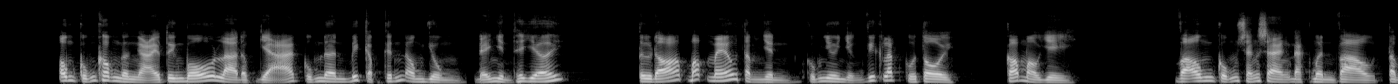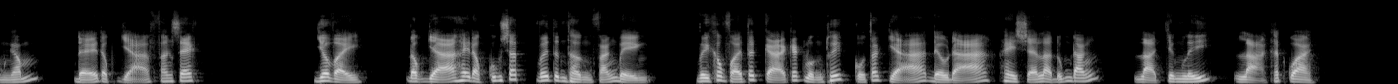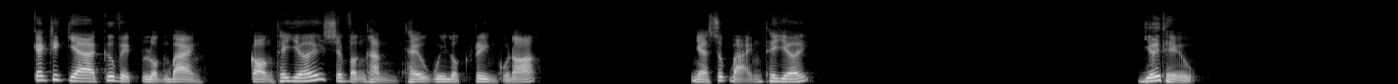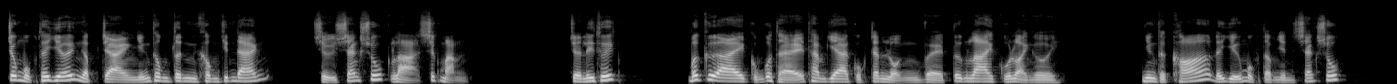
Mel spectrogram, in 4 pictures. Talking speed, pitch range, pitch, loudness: 175 wpm, 115-165 Hz, 135 Hz, -19 LUFS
